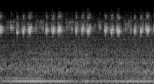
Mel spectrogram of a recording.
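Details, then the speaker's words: 2007 Honda Odyssey at idle: sharp high chirps about eight per second from the serpentine belt area. The owner suspected the idler, tensioner or power steering. One tensioner pulley proved bad, and the tensioner assembly and a bad crank pulley/harmonic balancer were replaced. "okay gang I think you could probably hear that this is my wife 2007 Honda Odyssey and something chirping pretty bad"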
